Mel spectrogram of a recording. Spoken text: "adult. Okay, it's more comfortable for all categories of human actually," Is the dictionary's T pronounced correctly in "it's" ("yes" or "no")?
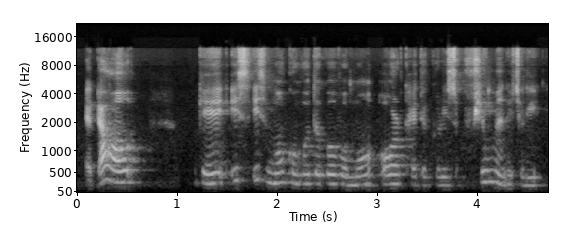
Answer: no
